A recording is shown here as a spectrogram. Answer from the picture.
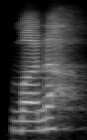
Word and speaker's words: ಮನಃ: ಕೂಡ ಹಾಗೆ ಉಚ್ಚಾರಣೆ ಮಾಡಬೇಕು ಆಕ್ಚುಲಿ ಮನಃ ಇಂದ್ರಿಯಬ್ಯ ಪರಂಮನಃ ಹೀಗೆ ಮಾಡ್ತಾರೆ ಆದರೆ ನಮಗೆ ಕಲಿಯುವರಿಗೆ ಹೀಗೆ ಮನಃ ಅಂತ ಹೇಳಿದಾಗ ಅವರು ಅದನ್ನ ವಿಸರ್ಗ ಬಿಟ್ಟುಬಿಡ್ತಾರೆ ಹ ಉಚ್ಚಾರಣೆ ಮಾಡದೆ ಇರೋ ಕಾರಣ ನಾವು ಪದೇ ಪದೇ ಅದನ್ನ ಹೇಳ್ತೇವೆ ಮನಹ ಅಂತ ಇಂದ್ರಿಯಭ್ಯ ಪರಂಮನಹ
